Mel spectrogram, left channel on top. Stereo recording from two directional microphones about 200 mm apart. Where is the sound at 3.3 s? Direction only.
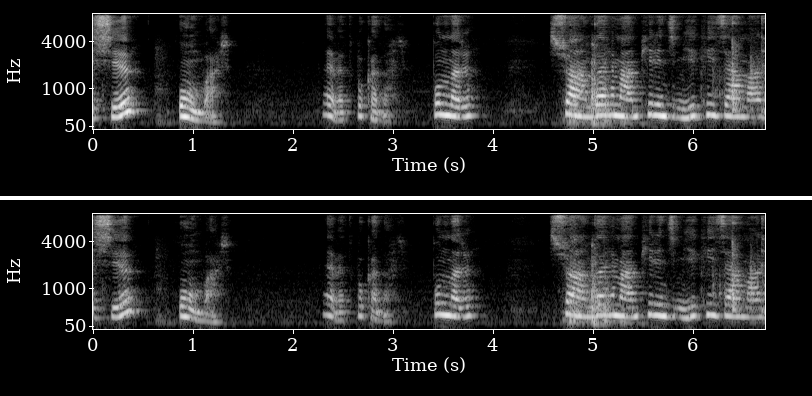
40° left (ahead or behind).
